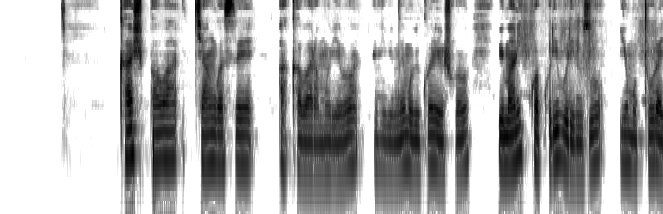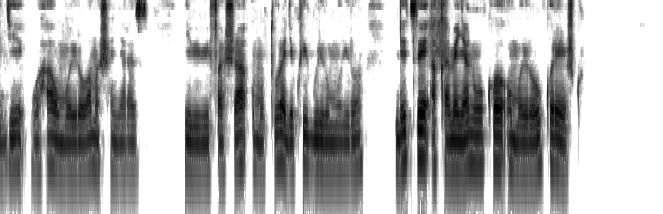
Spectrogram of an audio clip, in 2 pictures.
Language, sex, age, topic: Kinyarwanda, male, 25-35, government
